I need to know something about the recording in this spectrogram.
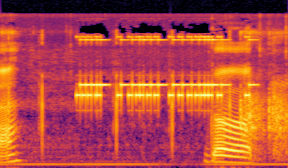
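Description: Game coins chime in quick bright tones as they are picked up.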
